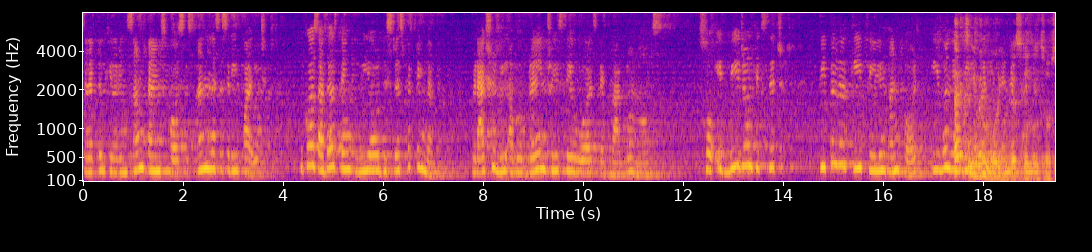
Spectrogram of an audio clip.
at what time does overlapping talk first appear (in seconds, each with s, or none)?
17.4 s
